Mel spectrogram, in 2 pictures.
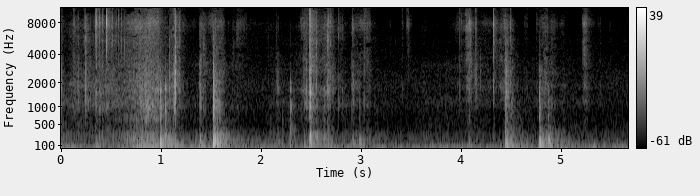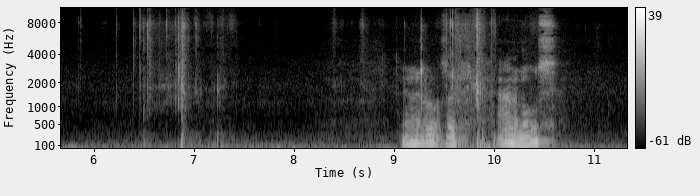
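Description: Plastic album pages crinkle and flap as they are turned by hand.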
